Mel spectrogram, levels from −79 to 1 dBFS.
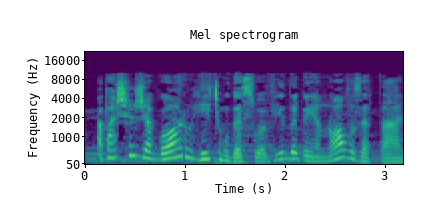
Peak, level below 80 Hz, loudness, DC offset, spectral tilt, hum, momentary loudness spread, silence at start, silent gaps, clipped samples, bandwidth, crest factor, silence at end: -2 dBFS; -62 dBFS; -21 LUFS; under 0.1%; -3 dB/octave; none; 9 LU; 0 s; none; under 0.1%; 10 kHz; 18 dB; 0 s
